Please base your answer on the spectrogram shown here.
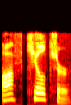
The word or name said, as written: off-kilter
